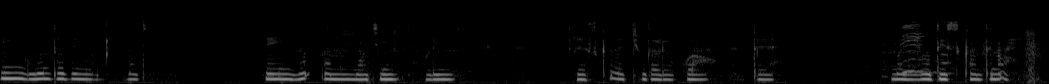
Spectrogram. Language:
Santali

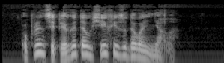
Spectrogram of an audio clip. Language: Belarusian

